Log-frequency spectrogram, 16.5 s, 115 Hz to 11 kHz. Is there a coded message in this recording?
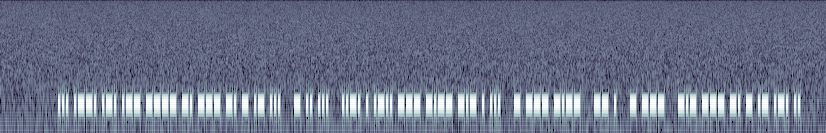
Yes: Morse code (Greek alphabet) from 1.1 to 16.1 s, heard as a keyed tone, machine-sent, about 30 wpm, 330 Hz. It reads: ΣΠΡΩΧΝΟΝΤΑΣ ΤΙΣ ΦΕΛΟΥΚΕΣ ΤΟΥ ΜΕ ΤΟ ΚΟΝΤΑΡΙ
